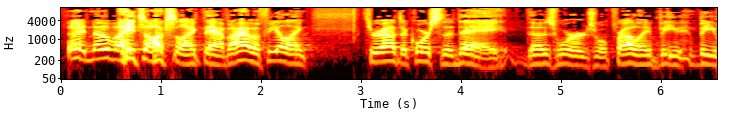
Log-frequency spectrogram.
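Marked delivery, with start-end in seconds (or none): 0.0-1.7 laughing. Real, not acted. Laughing at the cheesy lyric.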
